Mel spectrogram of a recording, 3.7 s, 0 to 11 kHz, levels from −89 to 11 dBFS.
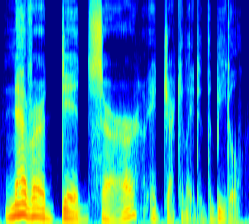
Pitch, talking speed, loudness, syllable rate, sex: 105 Hz, 95 wpm, -19 LUFS, 3.5 syllables/s, male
